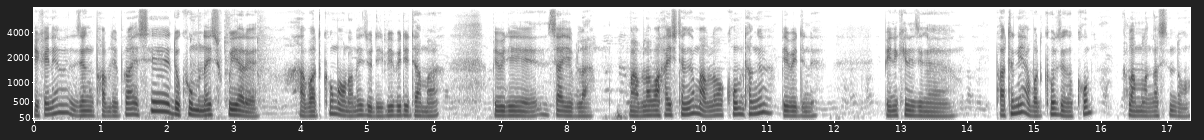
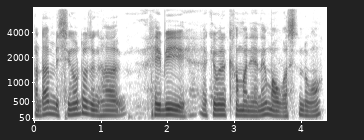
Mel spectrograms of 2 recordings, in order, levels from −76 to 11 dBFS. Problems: none marked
